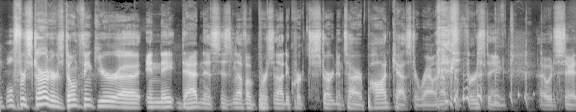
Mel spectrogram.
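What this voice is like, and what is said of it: Gruff deep dad voice. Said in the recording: “That was my Tyler impersonation ... My dad voice is really gruff ... It's my Liam Neeson voice ... your gruff impersonation of me”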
